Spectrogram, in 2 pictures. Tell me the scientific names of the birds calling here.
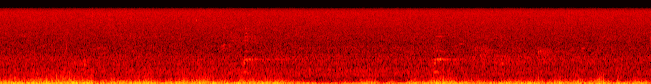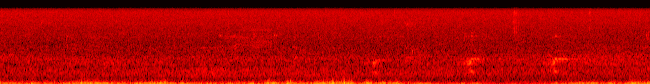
Agelaius phoeniceus, Branta canadensis, Melanerpes carolinus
